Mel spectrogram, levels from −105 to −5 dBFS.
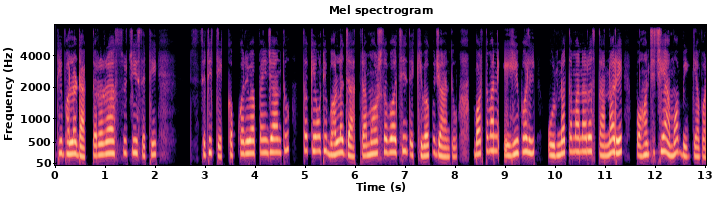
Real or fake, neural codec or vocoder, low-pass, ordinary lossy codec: real; none; 7.2 kHz; none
